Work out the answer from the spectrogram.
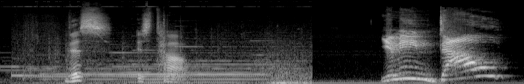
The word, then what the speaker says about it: Tao: is to you mean Dao the word that's spelled like Tao but pronounced like Dao except by people that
